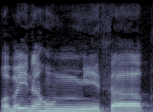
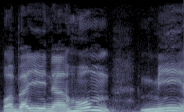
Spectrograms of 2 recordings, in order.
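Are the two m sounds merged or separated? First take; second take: merged; separated. First: The two m sounds merge into one nasal. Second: The two m sounds are separated by a break. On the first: The speaker calls it right. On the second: The speaker calls it wrong. "dia tak akan baca ... nak tarik nafas balik tak perlu"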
